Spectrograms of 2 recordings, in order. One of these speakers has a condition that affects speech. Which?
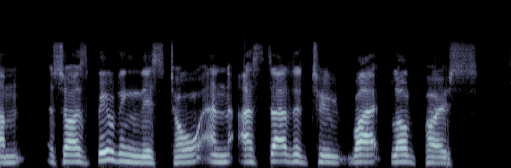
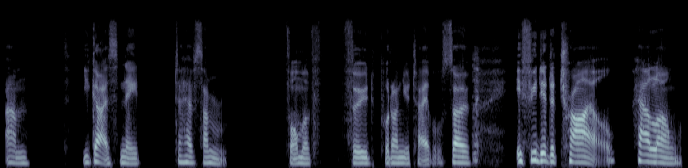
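The first: MND; clonus causing leg shaking; voice may sound shaky from clonus.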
